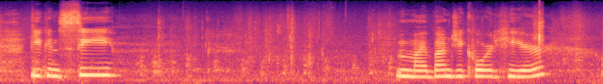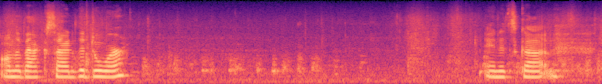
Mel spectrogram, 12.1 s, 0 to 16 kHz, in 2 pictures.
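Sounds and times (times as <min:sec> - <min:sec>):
chickens clucking quietly: 0:00.8 - 0:04.4, 0:05.3 - 0:12.0.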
